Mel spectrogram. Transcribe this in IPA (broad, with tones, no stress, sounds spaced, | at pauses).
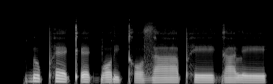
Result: ɗ ʊ˦ pʰ ɛ˦˨ kʼ ɛ˦˨ ɡ͡b ɔ˦ ɾ i˨ kʰ ɔ˨ z aː˦ pʰ eː˦ ɡ a˦ l e˦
